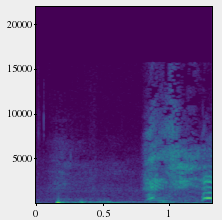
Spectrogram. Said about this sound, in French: à tes souhaits.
